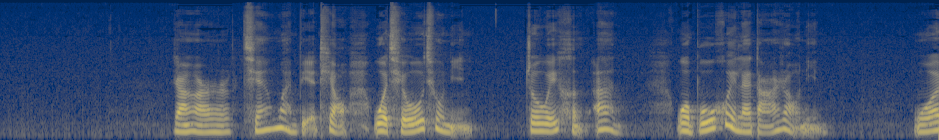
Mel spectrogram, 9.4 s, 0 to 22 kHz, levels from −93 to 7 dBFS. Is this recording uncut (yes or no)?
no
